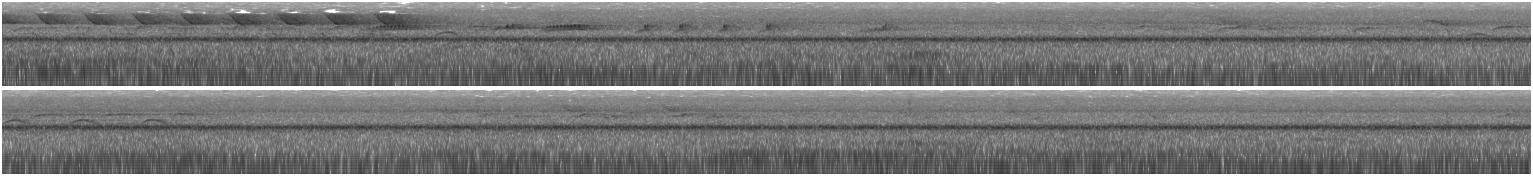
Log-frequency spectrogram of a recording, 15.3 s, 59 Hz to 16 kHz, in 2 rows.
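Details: Cicadas emerged in 2021 after seventeen years underground, heard on a summer night as a steady, unbroken mid-pitched droning hum; bursts of chirping birdsong rise above it in the first seconds, with low rumbling background noise.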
